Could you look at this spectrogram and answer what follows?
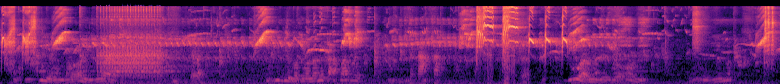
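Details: Grey-cheeked bulbul delivering a long burst song meant for training other birds: broken phrases of harsh chatter mixed with high, sharp whistled notes and short rapid trills, with pauses between bursts.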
